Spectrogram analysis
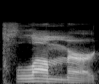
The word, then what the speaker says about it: plumber: this guy yeah uh plumber don't pronounce the be plumber plumber mhm yeah that's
